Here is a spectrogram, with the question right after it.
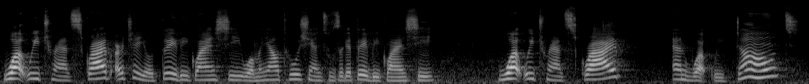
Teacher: Drops down low and a gentle rise. This is the shape of a continuation rise.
